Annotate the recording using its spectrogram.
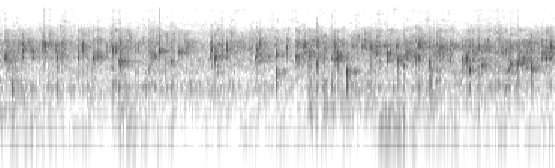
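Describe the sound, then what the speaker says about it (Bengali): Whole garam masala spices crackle and sizzle in hot oil in a pan for a steady, close stretch of frying with light stirring, no voices. "এই তেলের মধ্যে একটু আমি গরম মশলা দিয়ে দেবো, গোটা গরম মশলা"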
